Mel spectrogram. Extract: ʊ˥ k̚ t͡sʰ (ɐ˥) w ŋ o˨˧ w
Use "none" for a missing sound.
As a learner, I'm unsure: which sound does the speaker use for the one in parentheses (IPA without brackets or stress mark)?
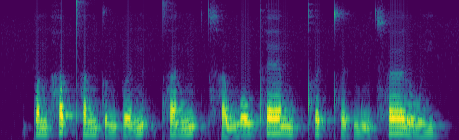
ɐ˨˩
